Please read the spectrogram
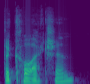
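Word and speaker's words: Kollection: And what that was when I, The Collection, spelled with a K. – Two Ks? One K? – One K. – Okay. – K-O-L-L, action. And so that was the first time I... – Yeah, K-O-L-L, action. – That's how it's pronounced.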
